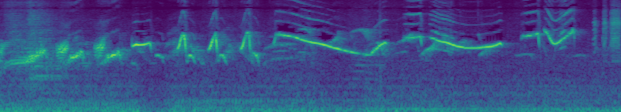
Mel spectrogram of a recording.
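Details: Caged Chinese hwamei, a large-bodied bird of the 'ngũ trường' song style, singing while nodding and performing a lion-dance display: rapid varied whistled phrases, sliding and looping notes, bright rising and falling runs.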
